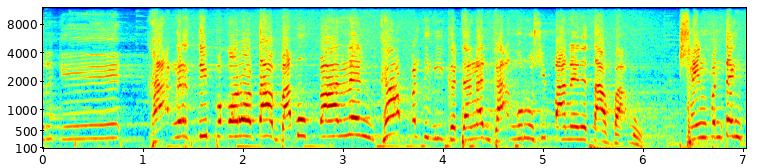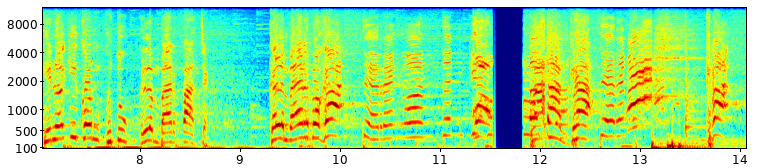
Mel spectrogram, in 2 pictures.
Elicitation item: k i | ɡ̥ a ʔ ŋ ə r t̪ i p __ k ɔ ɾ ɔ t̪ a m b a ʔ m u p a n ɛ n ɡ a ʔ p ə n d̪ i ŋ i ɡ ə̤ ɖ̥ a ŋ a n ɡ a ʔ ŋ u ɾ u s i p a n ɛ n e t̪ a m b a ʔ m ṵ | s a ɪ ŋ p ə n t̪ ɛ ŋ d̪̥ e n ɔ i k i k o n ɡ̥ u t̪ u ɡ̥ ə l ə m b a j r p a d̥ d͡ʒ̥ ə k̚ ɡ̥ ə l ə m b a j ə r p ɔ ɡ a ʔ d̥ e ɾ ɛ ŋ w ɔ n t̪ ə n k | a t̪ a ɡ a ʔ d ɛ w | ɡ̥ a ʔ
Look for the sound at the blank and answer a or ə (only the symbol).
ə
